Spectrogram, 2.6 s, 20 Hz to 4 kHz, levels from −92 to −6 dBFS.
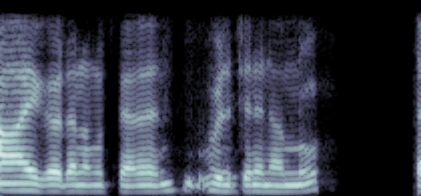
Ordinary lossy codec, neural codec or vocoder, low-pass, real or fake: AAC, 32 kbps; codec, 16 kHz, 2 kbps, X-Codec, HuBERT features, trained on balanced general audio; 3.6 kHz; fake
